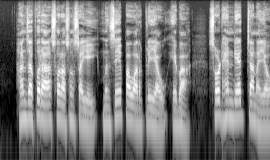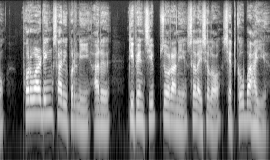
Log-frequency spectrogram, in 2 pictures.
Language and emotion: Bodo, neutral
